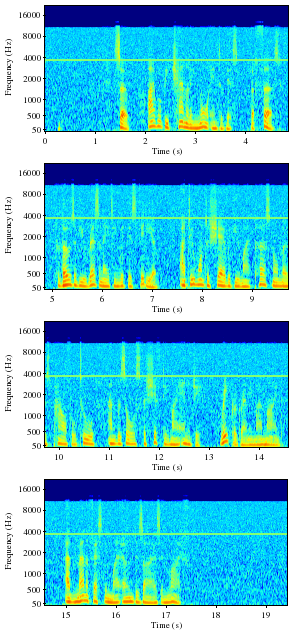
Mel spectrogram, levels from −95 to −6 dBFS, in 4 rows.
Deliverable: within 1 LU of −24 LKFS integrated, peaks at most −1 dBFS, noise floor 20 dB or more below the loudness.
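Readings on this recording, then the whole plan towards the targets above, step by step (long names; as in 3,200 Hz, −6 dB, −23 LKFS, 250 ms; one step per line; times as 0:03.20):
interfering tone 3,700 Hz; level of the tone −45 dBFS; background noise floor −45 dBFS; target noise floor −53 dBFS; integrated loudness −32.5 LKFS; sample peak −10.5 dBFS; target loudness −24.0 LKFS
→ notch filter 3,700 Hz, Q 30
broadband denoise 8 dB, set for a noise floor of −45 dBFS
level +8.5 dB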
